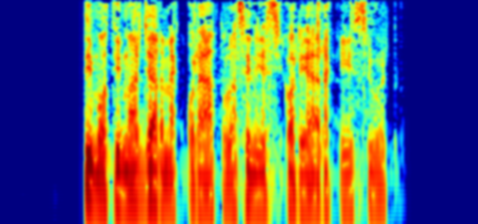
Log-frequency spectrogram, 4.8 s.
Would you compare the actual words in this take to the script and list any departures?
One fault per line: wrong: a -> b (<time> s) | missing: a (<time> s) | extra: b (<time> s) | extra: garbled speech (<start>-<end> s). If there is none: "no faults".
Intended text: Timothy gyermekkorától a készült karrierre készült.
extra: már (1.2 s)
wrong: készült -> színészi (2.3 s)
